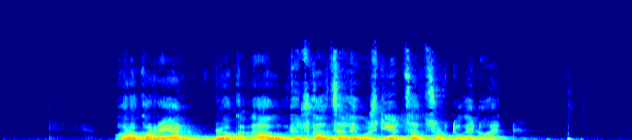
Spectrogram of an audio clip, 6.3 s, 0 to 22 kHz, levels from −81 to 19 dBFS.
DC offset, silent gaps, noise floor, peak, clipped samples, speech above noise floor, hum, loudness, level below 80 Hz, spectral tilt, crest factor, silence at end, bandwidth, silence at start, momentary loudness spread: under 0.1%; none; -64 dBFS; -2 dBFS; under 0.1%; 50 dB; none; -15 LUFS; -44 dBFS; -8 dB/octave; 14 dB; 0.6 s; 14.5 kHz; 1.15 s; 16 LU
